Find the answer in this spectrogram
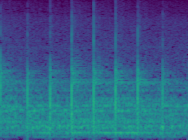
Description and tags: Various loops from a range of office, factory and industrial machinery. Useful background SFX loops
